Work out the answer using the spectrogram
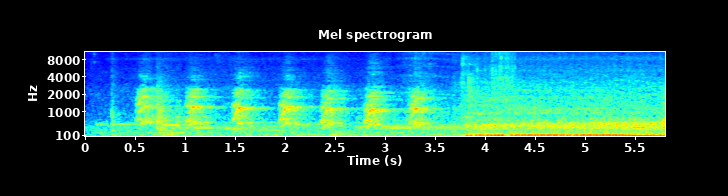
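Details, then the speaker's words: Yamaha Aerox scooter that kept dying while running for two months, restarted after a part was bypassed: dog barks, then the engine catches and holds a steady, even idle with no stalling or misfire; confirmed no longer dying. "Oh mgaabok confirm hindi namamatay ung motor."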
